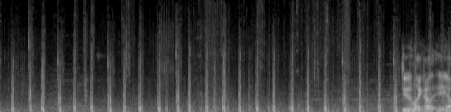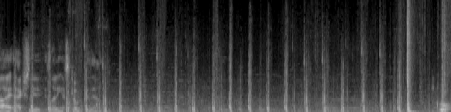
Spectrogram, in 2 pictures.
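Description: Horse hooves thud in a quick, steady gallop.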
